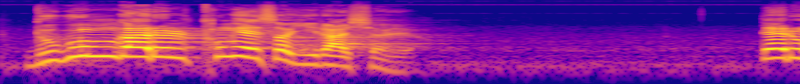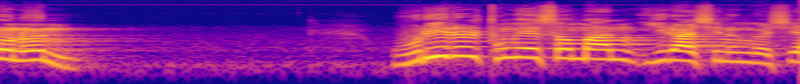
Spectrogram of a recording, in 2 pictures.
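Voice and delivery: fervent preaching. Acted. Pastor stirring the congregation, preaching at full force. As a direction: build each phrase like a pulpit climax.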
